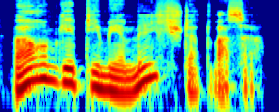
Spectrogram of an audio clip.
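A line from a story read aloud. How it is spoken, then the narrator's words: Very faint whisper. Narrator (German): flüsterte sie wenigstens ganz leise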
